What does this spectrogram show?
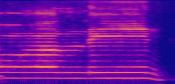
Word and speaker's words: الضالين: গায়রিল মাগদুবি আলাইহিম ওয়ালাদ-দাল্লিন ولا الضالين، ضاد তার একটু উচ্চারণ করতে হবে।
